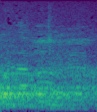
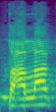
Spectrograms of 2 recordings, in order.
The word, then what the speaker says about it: তলাক: হ্যাঁ বলুন না বাবা তালাক কি বলে শব্দটা তালাক শব্দটা কিন্তু তালাক নয় শব্দটা তালাক নয় এই মা বোনেরা শুনে নিন শব্দটা হলো তলাক কি বললাম তলাক জোরে বলুন তলাক তলাক ওর আরবি উচ্চারণ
